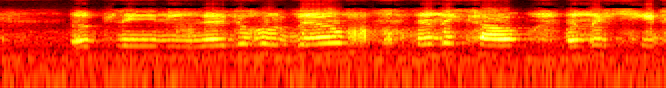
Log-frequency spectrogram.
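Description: A toddler's wordless, sing-song voice played back through the small, tinny speaker of a recordable storybook, starting about half a second in.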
